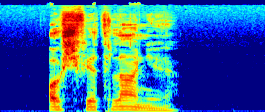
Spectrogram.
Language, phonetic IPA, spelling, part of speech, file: Polish, [ˌɔɕfʲjɛˈtlãɲɛ], oświetlanie, noun, Pl-oświetlanie.ogg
